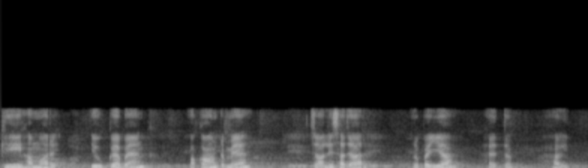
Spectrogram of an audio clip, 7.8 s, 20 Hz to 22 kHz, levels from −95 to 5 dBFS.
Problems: background conversations at intervals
